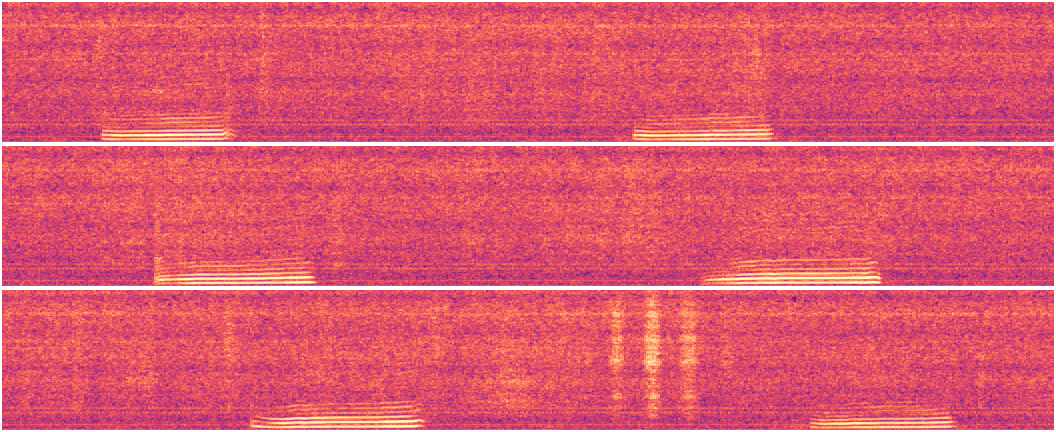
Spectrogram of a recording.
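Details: A sleeping Shiba Inu puppy snores in squeaky, whistled tones: six slightly rising nasal notes, each under a second, repeating roughly every three seconds in a steady breathing rhythm over a low indoor hum.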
